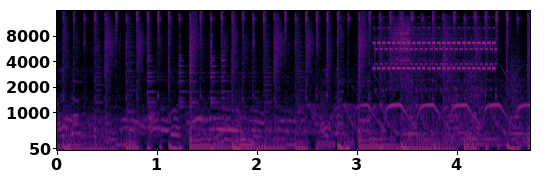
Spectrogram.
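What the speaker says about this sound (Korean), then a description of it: "한밤중 화재 사이렌이 시끄럽게 울리고 있습니다." A loud fire siren wails in repeating rising and falling sweeps at a night fire in a multi-family house in Gangseo-gu, with dense noisy activity around it.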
